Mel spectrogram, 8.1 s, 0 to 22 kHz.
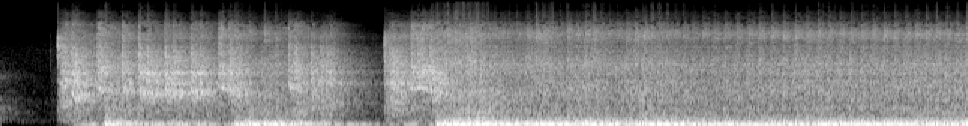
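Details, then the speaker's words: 1998 Suzuki GS500 twin after carbs refitted, starting without choke: low, slightly lumpy idle, below the roughly 1250 rpm owner expects, with light ticking; owner hears valve train and maybe timing chain noise but thinks it runs fine. "it should run a little bit faster i think it should have like 1250 it should run like this the engine is a bit clacky you can see some valve train uh you can hear some valve train noise and maybe maybe even the timing chain but i think it runs fine"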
